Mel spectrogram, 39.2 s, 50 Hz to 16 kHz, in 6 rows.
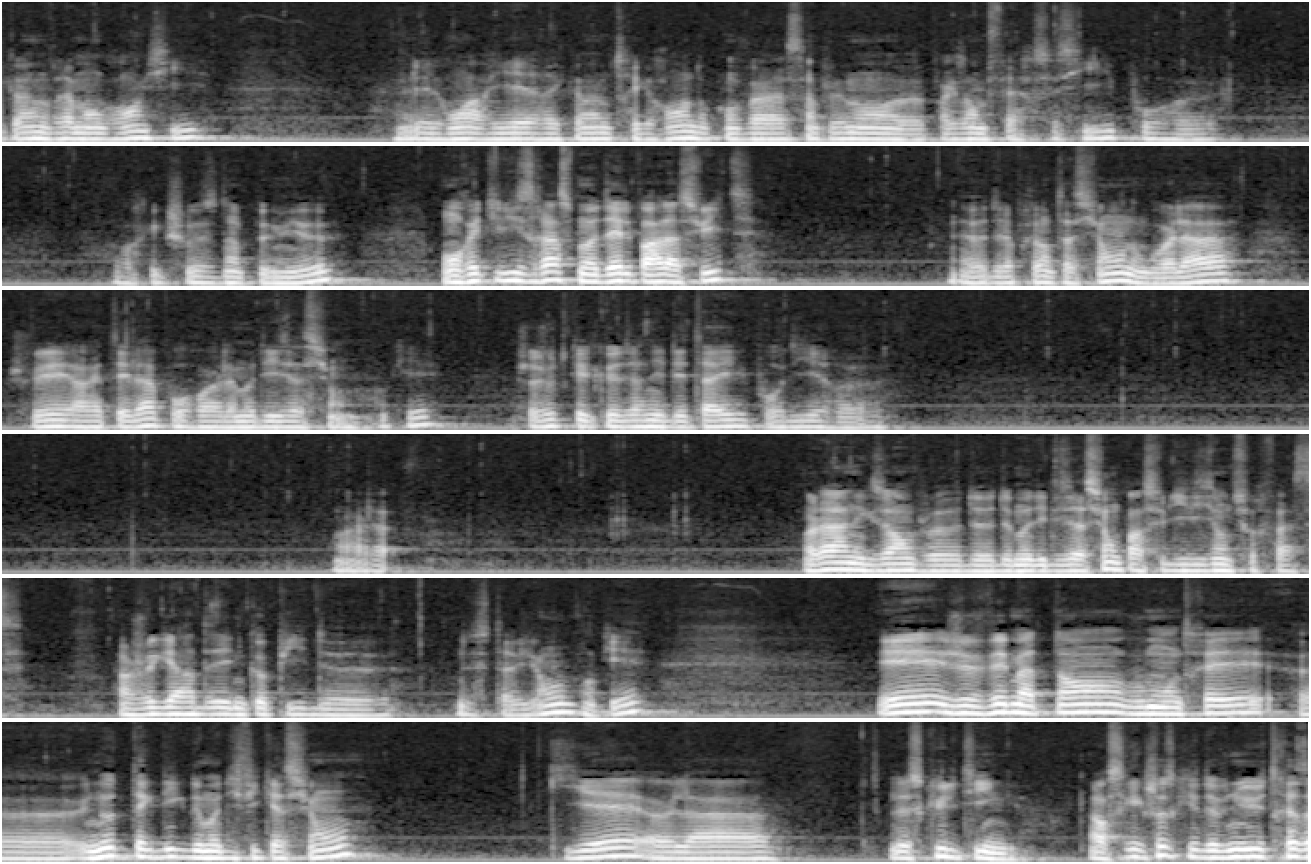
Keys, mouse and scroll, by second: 1.1 click, 1.2 a, 1.6 b, 2.2 right click, 2.3 z, 2.4 scroll down 3, 2.7 middle click, 3.2 Tab, 3.6 middle click, 4.7 shift+middle click, 5.3-5.6 scroll up 3, 5.6 Tab, 6.0 ctrl+r, 7.9 click, 9.0 ctrl+r, 10.4 click, 10.7 shift+middle click, 11.1 middle click, 11.5-11.9 scroll up 3, 11.9 shift+middle click, 12.3 ctrl+Tab, 13.3 alt+right click, 13.8 e, 14.2 right click, 14.3 s, 14.8 right click, 15.2 alt+s, 16.3 click, 16.9 right click, 17.2 right click, 17.5 x, 18.3 Tab, 18.5-19.1 scroll down 5, 19.1 middle click, 19.7 shift+middle click, 24.3 Return, 28.3 Tab, 29.0 Tab.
